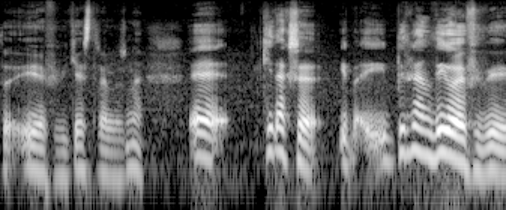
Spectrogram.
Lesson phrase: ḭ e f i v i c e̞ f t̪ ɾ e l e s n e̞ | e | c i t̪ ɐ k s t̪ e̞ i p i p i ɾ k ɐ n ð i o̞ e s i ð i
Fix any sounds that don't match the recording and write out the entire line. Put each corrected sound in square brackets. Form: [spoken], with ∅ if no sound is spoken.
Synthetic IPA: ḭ e f i v i c e̞ [s] t̪ ɾ e l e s n e̞ | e | c i t̪ ɐ k s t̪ e̞ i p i p i ɾ [x] ɐ n ð i o̞ e [f] i [v] i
